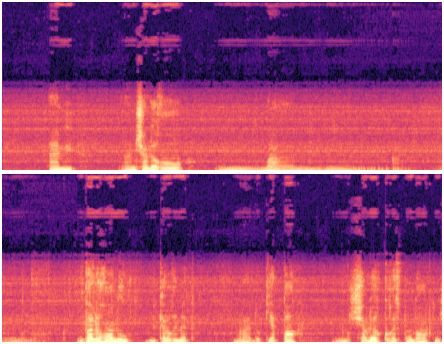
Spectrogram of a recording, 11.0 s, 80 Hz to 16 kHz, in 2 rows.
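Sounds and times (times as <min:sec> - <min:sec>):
man speaking: 0:00.6 - 0:11.0.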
